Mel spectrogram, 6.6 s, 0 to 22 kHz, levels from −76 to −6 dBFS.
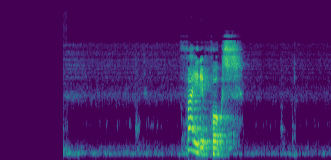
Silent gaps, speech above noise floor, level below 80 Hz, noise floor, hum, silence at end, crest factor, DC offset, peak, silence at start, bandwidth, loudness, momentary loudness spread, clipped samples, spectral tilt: none; 38 dB; -70 dBFS; -53 dBFS; none; 1.75 s; 22 dB; under 0.1%; -2 dBFS; 3.65 s; 10.5 kHz; -15 LUFS; 11 LU; under 0.1%; -2 dB/octave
